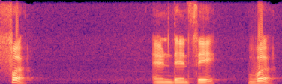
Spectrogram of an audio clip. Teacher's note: जिनको प्रोड्यूस करने के लिए आपका नीचे वाला लिप ऊपर वाले टीथ को टच करे तो वो साउंड्स लेबियोडेंटल्स कहलाते हैं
